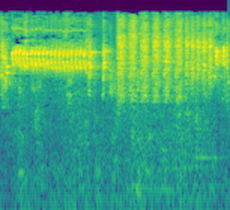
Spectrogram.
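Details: A captive lilac-breasted roller, one of a free-living indoor breeding pair with week-old chicks, gives harsh, grating calls: a fast, buzzy rattle for about a second, then rough rasping bursts roughly three per second.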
